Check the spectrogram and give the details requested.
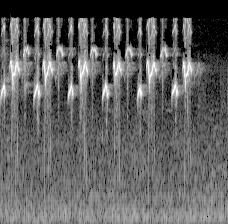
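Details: Cinereous tit (gelatik batu) giving a loud, rhythmic run of high paired chirps, a lower note then a higher bent one, repeated steadily for about three seconds.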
